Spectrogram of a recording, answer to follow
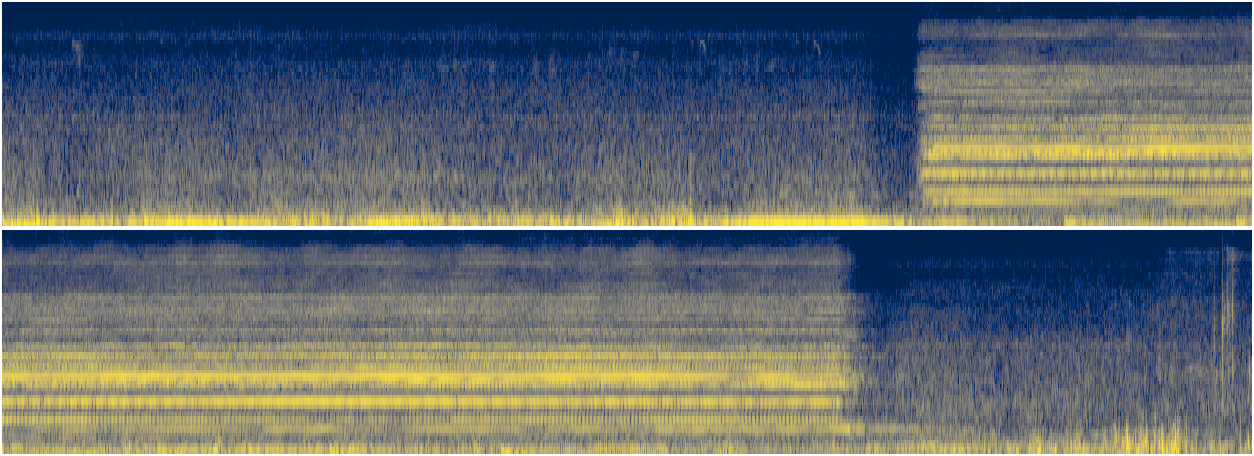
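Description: Lift bridge foghorn sounding one long, steady blast of about twelve seconds, several tones at once, then stopping abruptly; it signals that the bridge span is fully raised. A low rumble runs before the horn starts.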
